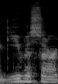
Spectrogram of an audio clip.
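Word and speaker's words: GilvaSunner: But yeah, so it's just, they like baited originally, but then the GivaSunner channel, also this is how it's pronounced. GivaSunner.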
